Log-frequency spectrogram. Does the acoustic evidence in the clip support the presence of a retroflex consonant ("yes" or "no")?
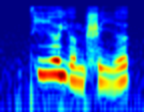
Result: yes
